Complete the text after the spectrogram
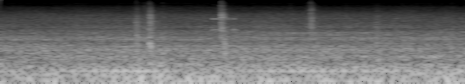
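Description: Items rattle and click inside the cab as the truck drives.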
